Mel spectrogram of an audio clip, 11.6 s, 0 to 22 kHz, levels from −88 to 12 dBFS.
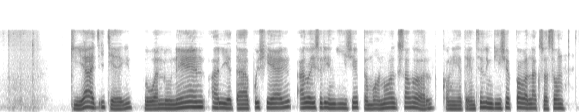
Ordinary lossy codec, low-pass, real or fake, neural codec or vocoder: MP3, 96 kbps; 7.2 kHz; fake; codec, 16 kHz, 1.1 kbps, Voila-Tokenizer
